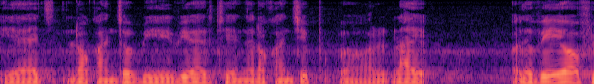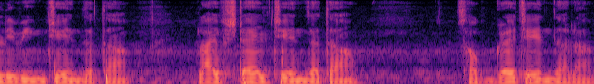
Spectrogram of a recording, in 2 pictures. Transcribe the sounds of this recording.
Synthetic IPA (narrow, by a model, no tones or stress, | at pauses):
jɛt͡slɔkãnt͡sɔbiɦeʋijəɾt͡ɕenlɔkãɲt͡ɕiːlaj | d̪əʋeɔfliʋĩŋɡt͡ɕend͡zat̪alajfsʈajlt͡ɕend͡zat̪a | səɡɭɛ̃t͡ɕend͡zʱala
